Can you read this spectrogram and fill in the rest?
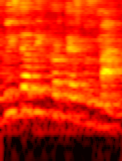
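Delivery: name in a flowing Mexican Spanish accent. Shown as a demonstration. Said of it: "when I say it in my Mexican accent".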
